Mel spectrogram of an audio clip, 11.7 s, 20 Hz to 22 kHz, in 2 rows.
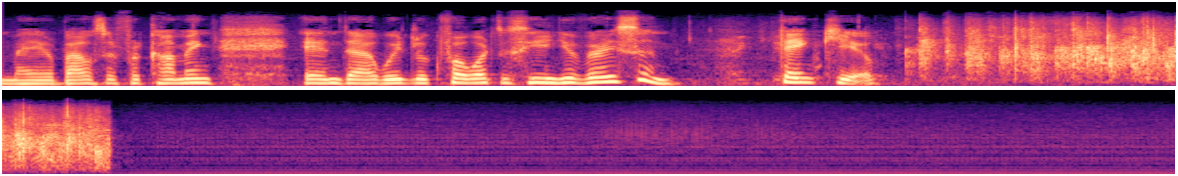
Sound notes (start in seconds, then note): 4.4 applause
